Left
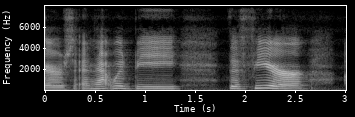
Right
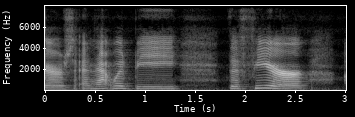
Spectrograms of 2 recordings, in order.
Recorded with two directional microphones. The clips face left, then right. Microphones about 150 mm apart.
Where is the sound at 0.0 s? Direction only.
20° left (ahead or behind).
